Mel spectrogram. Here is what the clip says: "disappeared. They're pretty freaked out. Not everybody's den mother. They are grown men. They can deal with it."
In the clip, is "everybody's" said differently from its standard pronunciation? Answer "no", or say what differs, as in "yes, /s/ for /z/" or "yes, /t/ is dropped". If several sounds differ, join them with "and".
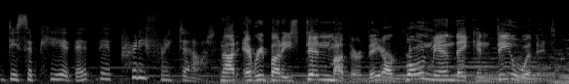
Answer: no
